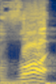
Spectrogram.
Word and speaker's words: ظ: Actually, when we pronounce letter dha, the back of the tongue is raised. So letter dha, it's a heavy letter.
